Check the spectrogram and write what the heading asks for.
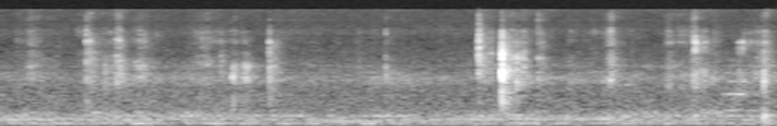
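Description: Faint, scattered small clicks and scrapes of fingers handling a small plastic mascara tube and its brush while it is being filled.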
